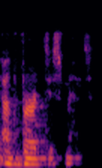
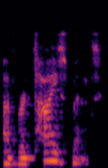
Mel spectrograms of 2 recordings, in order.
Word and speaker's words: advertisement: difference is big and many people say but kamali that's not the way you pronounce it correctly it's advertisement no it's advertisement we both are correct advertisement and advertisement the thing is that one is american english and the other one is british english or uk english so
